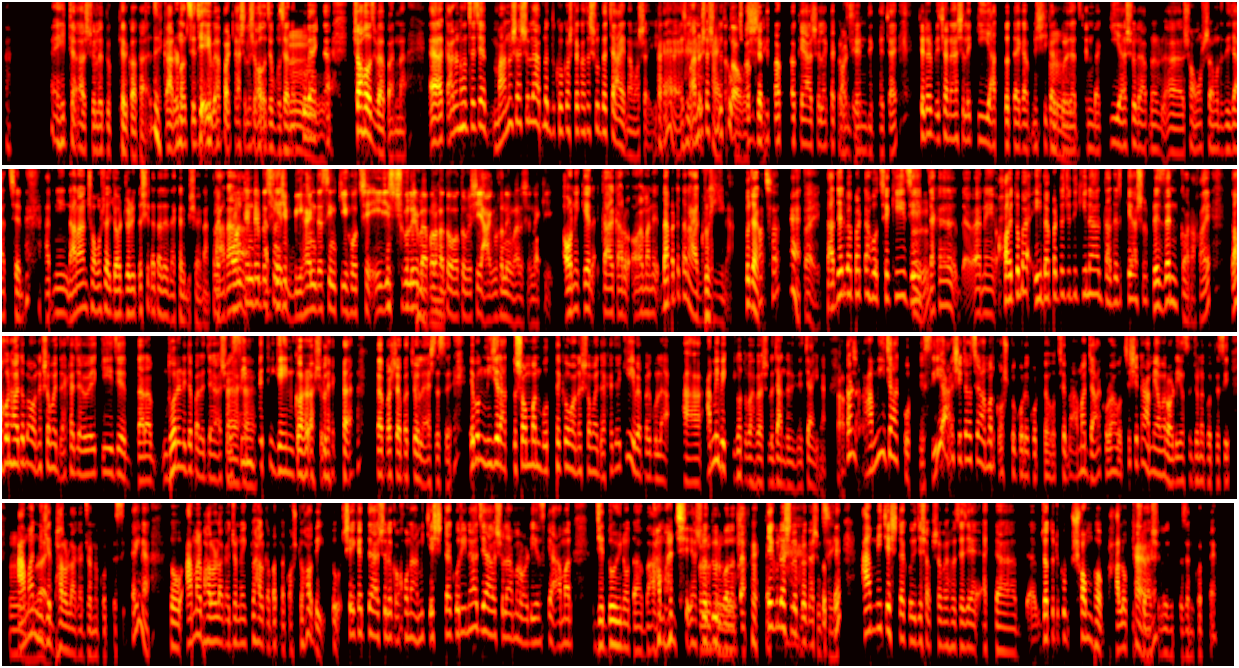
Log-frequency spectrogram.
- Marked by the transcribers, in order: laughing while speaking: "যে কারণ হচ্ছে যে"; chuckle; laughing while speaking: "মানুষ আসলে খুব ঝকঝকে তকতকে"; in English: "content"; in English: "content"; in English: "behind the scene"; laughing while speaking: "এই জিনিসগুলির ব্যাপার হয়তো"; in English: "sympathy gain"; laughing while speaking: "gain করার আসলে একটা ব্যাপার-স্যাপার"; in English: "audience"; in English: "audience"; "দৈন্যতা" said as "দৈনতা"; chuckle; in English: "represent"
- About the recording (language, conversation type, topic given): Bengali, podcast, কনটেন্ট তৈরি করার সময় মানসিক চাপ কীভাবে সামলান?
